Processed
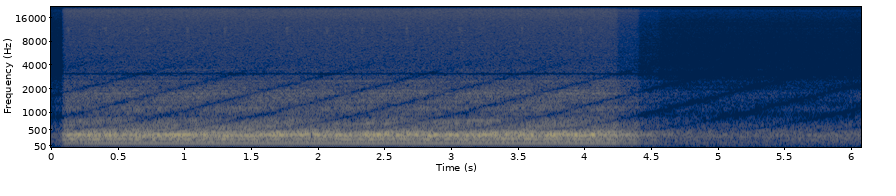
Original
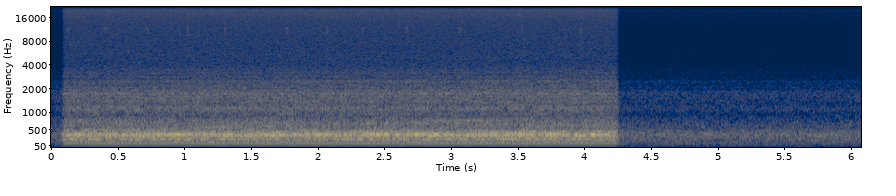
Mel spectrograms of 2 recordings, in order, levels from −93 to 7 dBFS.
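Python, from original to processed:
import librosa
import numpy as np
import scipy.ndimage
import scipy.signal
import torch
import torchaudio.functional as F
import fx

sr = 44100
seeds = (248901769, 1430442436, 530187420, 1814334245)

p1 = fx.high_shelf(x, sr, hz=4200.0, db=7.0)
p2 = fx.notch(p1, sr, hz=3100.0, q=7.5)
p3 = p2 + fx.echo_feedback(p2, sr, ms=159, feedback_pct=32, wet_db=-6.0, dry=0)
p4 = fx.notch_cascade(p3, sr, direction='rising', hz=1.4)
y = F.gain(torch.from_numpy(p4), -5.5).numpy()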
